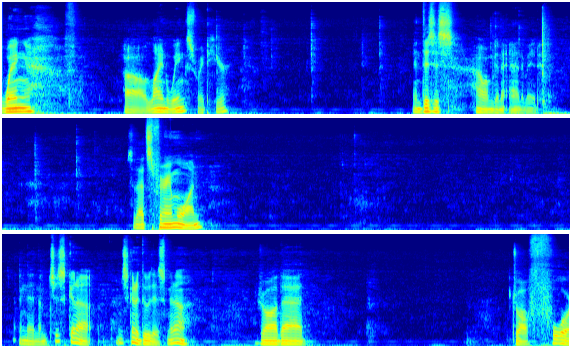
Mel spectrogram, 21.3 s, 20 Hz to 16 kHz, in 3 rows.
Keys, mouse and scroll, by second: 1.7 click, 3.4 ctrl+click, 3.9 click, 4.5 ctrl+click, 6.7 n, 9.4-11.2 drag, 12.8 click, 14.6 ctrl+z, 16.0 click, 17.8 click, 19.2 click, 19.9 click, 20.7 click.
